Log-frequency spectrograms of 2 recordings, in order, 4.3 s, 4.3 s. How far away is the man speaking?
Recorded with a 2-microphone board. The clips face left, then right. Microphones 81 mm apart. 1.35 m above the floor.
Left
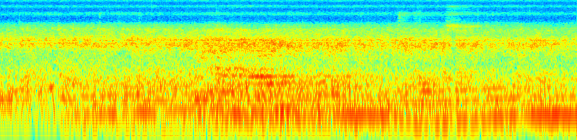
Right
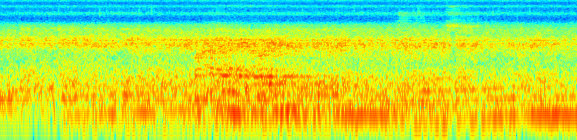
About 9.5 m.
